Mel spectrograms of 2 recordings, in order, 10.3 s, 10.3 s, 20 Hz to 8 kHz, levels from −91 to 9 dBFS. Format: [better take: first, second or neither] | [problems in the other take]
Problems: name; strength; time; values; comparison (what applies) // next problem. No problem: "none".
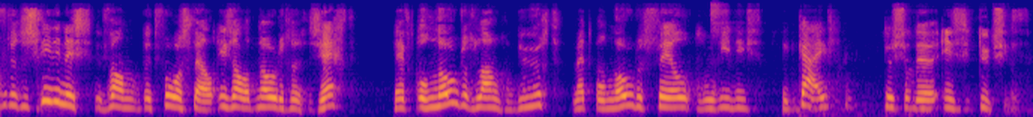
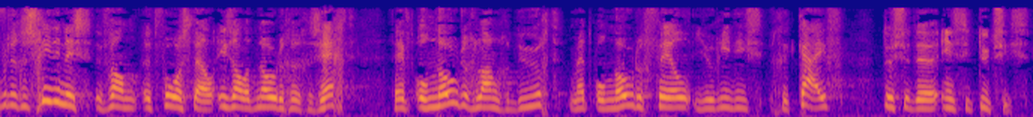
second | noise reduction (neural mask model DeepFilterNet 3)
